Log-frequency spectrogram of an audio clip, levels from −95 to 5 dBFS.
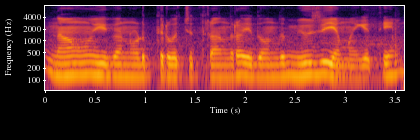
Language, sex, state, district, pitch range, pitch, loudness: Kannada, male, Karnataka, Belgaum, 125-135 Hz, 130 Hz, -17 LUFS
